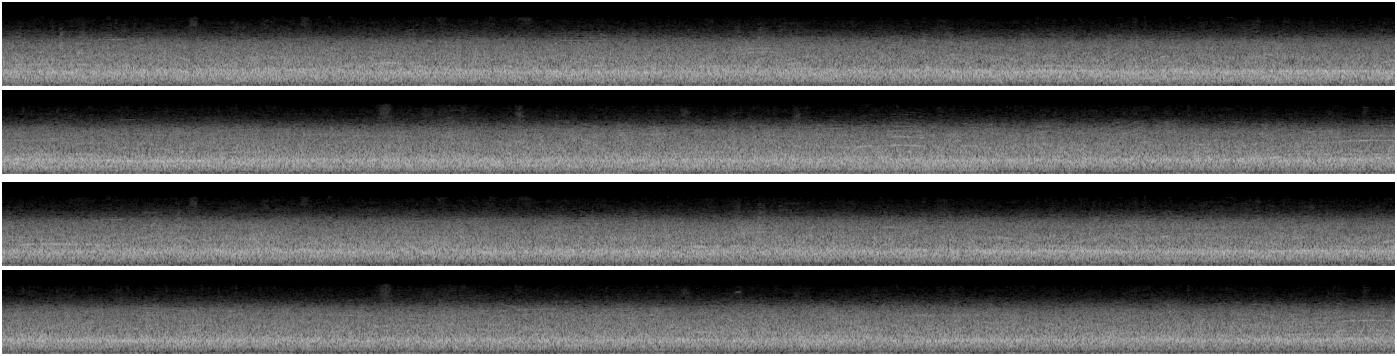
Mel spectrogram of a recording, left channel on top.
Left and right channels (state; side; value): normal; both; correlation 0.38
